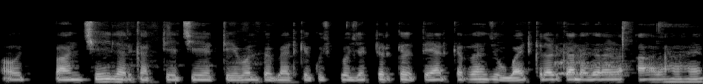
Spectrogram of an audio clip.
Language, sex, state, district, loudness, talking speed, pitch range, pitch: Hindi, male, Bihar, Darbhanga, -26 LUFS, 220 wpm, 105-115 Hz, 110 Hz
